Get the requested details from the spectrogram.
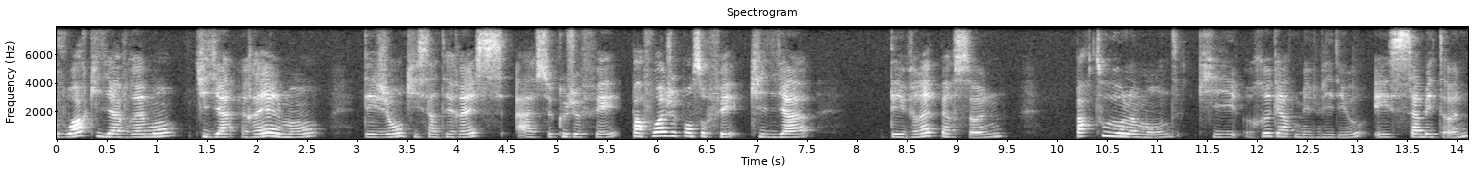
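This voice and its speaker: Very slowly and with an English accent, a woman talks at a fairly high pitch in a very clean recording with a silent background. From England. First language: English (speaking French). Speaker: YouTuber and university student. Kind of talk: Q&A vlog. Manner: hesitant with fillers.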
